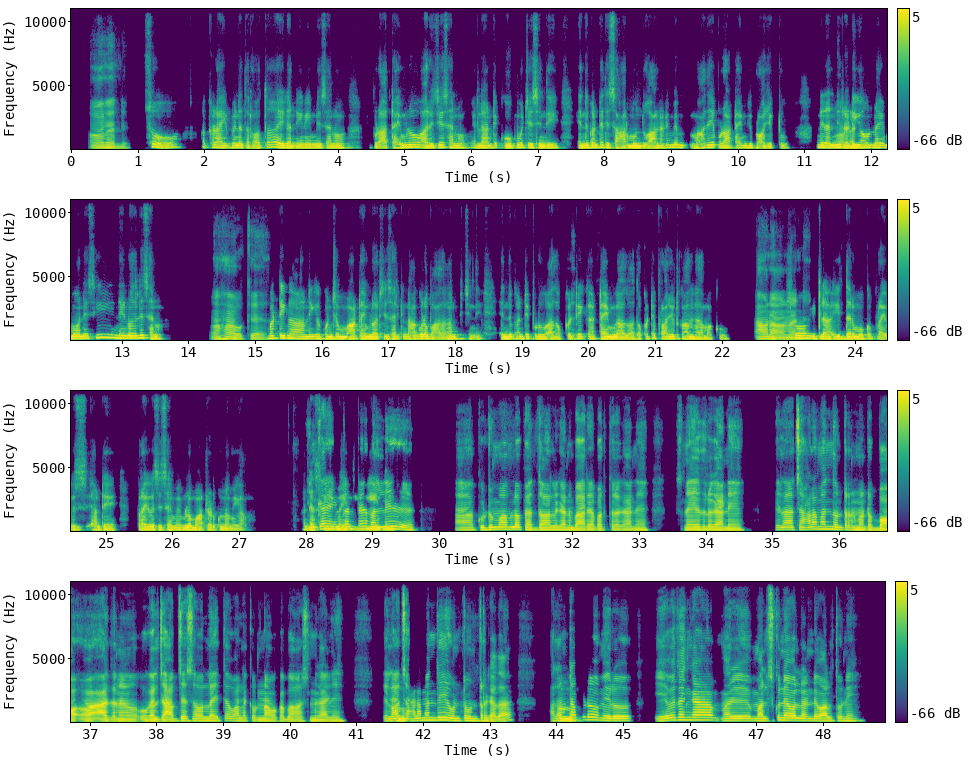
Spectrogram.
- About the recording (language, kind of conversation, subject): Telugu, podcast, సమస్యపై మాట్లాడడానికి సరైన సమయాన్ని మీరు ఎలా ఎంచుకుంటారు?
- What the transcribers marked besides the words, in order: in English: "సో"; in English: "ఆల్రెడీ"; in English: "రెడీ‌గా"; in English: "బట్"; in English: "ప్రాజెక్ట్"; in English: "సో"; in English: "ప్రైవసీ"; in English: "ప్రైవసీ"; tapping; in English: "జాబ్"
